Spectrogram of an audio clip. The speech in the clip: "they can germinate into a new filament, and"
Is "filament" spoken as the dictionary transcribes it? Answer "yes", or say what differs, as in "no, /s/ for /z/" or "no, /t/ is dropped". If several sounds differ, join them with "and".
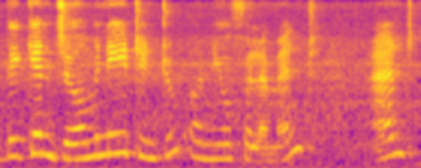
yes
